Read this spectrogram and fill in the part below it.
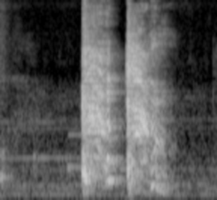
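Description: Two hoarse coughs close to the mic, one right after the other, each a harsh broadband burst with quiet room noise around them.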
